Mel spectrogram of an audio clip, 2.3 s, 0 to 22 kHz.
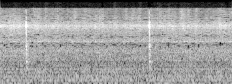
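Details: Old PEL 609 electric fencer after board repair and new capacitors, running with tester connected, reading about 7,000 V ground to hot: sharp single snaps about every 1.2 seconds over faint hiss, quieter than before when transformer was likely arcing. Normal pulse.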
